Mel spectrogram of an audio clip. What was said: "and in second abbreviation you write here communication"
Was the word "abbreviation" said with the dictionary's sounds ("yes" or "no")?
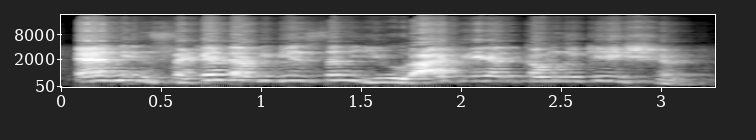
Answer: no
